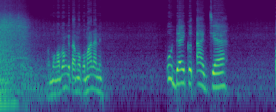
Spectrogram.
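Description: A young woman speaks anxiously inside a car.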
